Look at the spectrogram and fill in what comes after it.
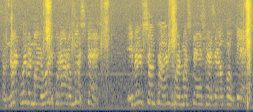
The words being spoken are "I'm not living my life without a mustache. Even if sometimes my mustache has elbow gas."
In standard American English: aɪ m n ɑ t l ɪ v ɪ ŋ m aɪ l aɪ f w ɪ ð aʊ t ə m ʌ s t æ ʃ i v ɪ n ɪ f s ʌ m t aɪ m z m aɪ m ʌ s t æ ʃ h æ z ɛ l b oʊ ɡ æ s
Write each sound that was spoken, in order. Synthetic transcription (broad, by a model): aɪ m n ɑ t l ɪ v ɪ ŋ m aɪ w aɪ f w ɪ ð aʊ t ə m ʌ s t æ ʃ i v ɪ n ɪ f s ʌ m t aɪ m z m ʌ m ʌ s t æ ʃ h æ z ɛ l b oʊ ɡ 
